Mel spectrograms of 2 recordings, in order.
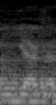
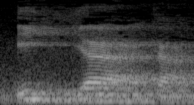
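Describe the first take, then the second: First: The y sound is short and unstressed. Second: The y sound is doubled and pressed hard. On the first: The speaker calls it wrong. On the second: The speaker calls it right. "Dia harus ditasydid, ditekan"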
